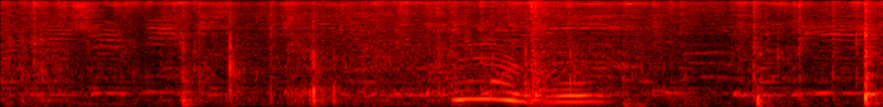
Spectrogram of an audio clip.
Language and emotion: Russian, sad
